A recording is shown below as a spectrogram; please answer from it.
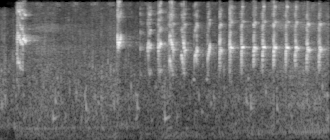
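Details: Lovebird ngekek used for training contest birds: two separate sharp chirps, then a quickening series of high clipped notes settling into a fast steady trill.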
